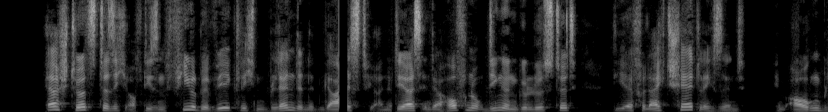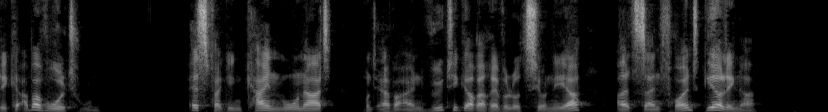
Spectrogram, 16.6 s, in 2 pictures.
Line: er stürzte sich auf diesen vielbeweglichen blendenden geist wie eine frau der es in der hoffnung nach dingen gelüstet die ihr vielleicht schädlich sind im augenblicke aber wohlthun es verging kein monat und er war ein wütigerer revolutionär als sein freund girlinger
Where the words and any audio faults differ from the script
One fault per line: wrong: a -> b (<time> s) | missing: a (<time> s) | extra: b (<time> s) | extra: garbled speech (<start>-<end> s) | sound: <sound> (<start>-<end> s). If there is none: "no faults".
sound: dropout (3.4-3.5 s)
missing: frau (3.9 s)
missing: nach (4.8 s)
